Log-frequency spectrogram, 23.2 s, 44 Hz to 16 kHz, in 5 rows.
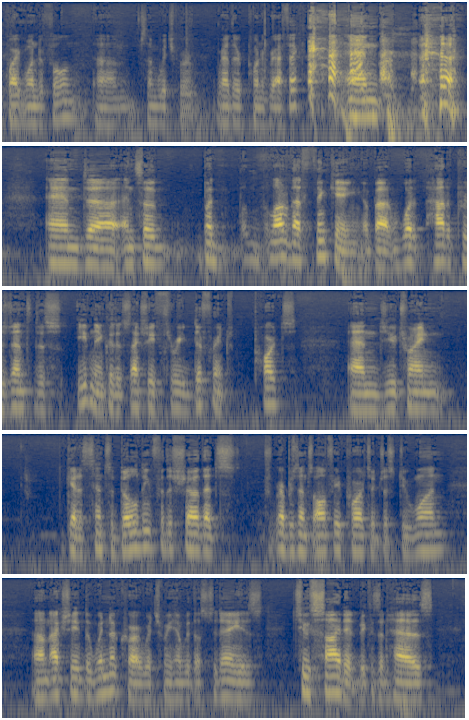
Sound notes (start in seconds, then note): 3.0 laughs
